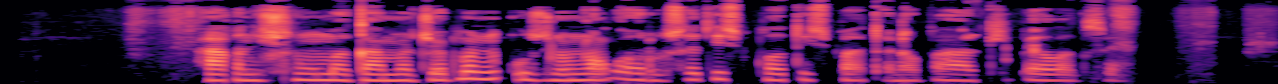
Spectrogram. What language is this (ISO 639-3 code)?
kat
